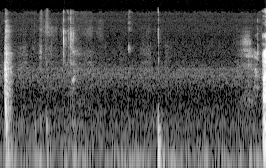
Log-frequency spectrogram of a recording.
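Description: A few faint clicks at a computer, with a sharper click about two and a half seconds in.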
